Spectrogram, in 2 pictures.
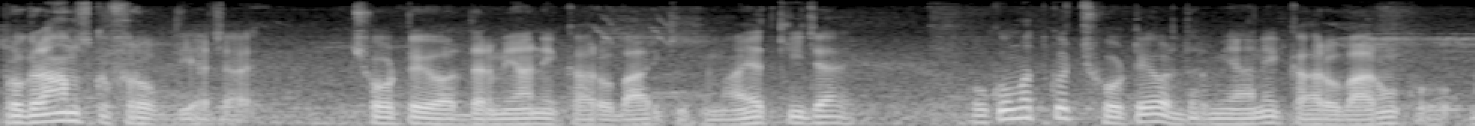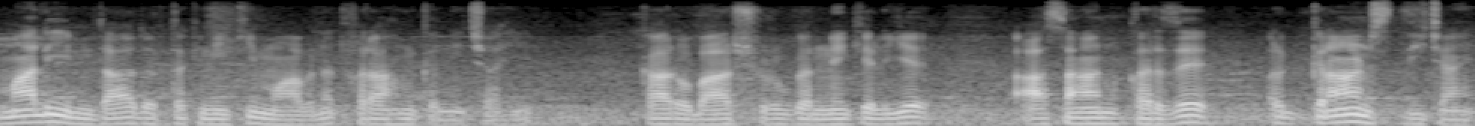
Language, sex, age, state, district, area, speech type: Urdu, male, 18-30, Delhi, North West Delhi, urban, spontaneous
